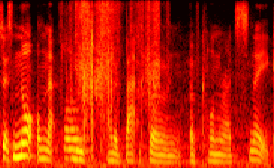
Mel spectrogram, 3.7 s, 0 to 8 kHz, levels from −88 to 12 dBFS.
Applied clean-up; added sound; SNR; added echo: none; Crumpling, crinkling + Brass instrument; 5 dB; none.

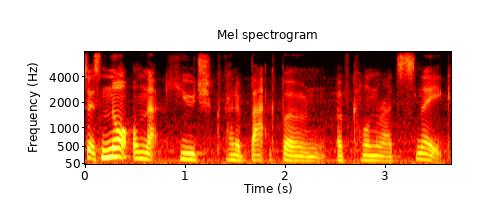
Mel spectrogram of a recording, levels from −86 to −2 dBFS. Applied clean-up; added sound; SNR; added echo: none; none; none; none.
